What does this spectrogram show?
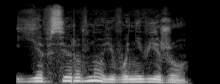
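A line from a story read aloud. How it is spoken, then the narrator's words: Irritated exhale. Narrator (Russian): раздраженно выдохнула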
